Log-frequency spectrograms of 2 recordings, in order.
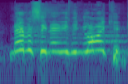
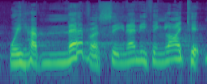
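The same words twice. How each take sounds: First: Pitched high in astonishment on NEVER; wide-eyed repeat, NEVER soaring high; amazed. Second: Said in the usual way. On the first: Acted. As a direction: lift it up like you can't believe it. Preacher repeats the quote in amazement.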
